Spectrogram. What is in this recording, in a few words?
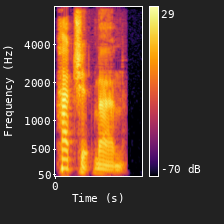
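"hatchet man", British English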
